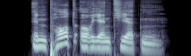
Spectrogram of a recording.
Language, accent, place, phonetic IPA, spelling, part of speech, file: German, Germany, Berlin, [ɪmˈpɔʁtʔoʁiɛnˌtiːɐ̯tn̩], importorientierten, adjective, De-importorientierten.ogg
- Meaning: inflection of importorientiert: 1. strong genitive masculine/neuter singular 2. weak/mixed genitive/dative all-gender singular 3. strong/weak/mixed accusative masculine singular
